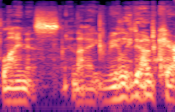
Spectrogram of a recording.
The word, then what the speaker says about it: Linus: I speak Swedish it's lus when I speak Finnish it's lenus when I speak English it's lonus and I really don't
